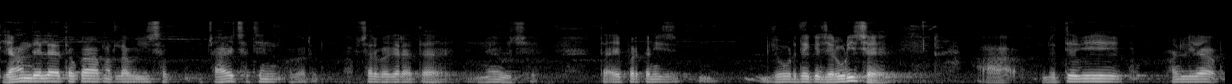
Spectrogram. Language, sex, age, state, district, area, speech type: Maithili, male, 45-60, Bihar, Supaul, rural, spontaneous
